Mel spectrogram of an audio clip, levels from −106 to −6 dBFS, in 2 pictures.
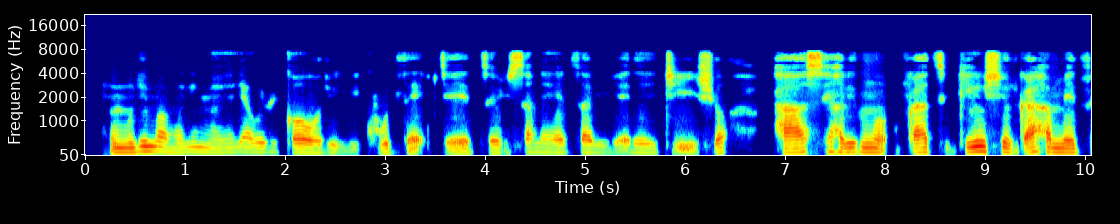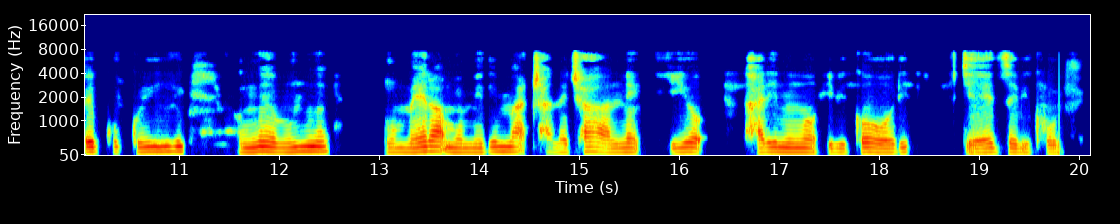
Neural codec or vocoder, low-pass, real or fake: codec, 16 kHz in and 24 kHz out, 1 kbps, XY-Tokenizer; 7.2 kHz; fake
